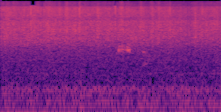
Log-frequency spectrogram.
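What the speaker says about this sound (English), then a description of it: "This rain is coming down real steady right now." Steady rain pours down on a highway while the car travels south, a dense, even hiss with no clear breaks.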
